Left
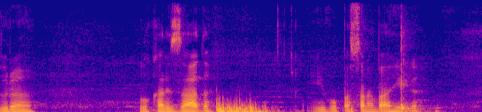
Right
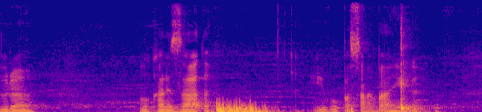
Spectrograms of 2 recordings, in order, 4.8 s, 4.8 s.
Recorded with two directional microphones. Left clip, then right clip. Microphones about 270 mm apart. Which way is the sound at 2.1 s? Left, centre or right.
Centre.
